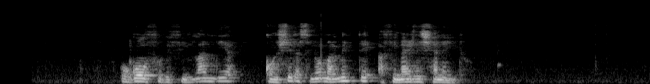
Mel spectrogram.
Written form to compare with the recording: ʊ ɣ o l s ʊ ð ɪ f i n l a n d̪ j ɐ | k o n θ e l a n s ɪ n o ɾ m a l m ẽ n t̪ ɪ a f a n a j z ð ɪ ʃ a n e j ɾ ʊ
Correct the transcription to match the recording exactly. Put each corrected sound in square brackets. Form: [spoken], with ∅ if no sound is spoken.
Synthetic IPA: ʊ ɣ o l [f] ʊ ð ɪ f i n l a n d̪ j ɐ | k o n [ʃ] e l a [∅] s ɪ n o ɾ m a l m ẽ n t̪ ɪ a f [i] n a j z ð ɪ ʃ a n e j ɾ ʊ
